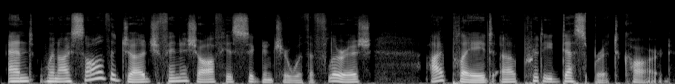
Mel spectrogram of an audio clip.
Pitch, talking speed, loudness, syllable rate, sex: 135 Hz, 170 wpm, -20 LUFS, 4.9 syllables/s, male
